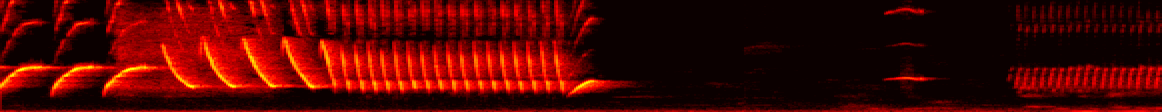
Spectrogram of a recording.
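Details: Canary in full song, used to prompt young canaries to sing: rapid high trill phrases, first a few rising swept notes, then fast buzzy repeated notes for about three seconds before stopping, with a short faint phrase near the end.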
